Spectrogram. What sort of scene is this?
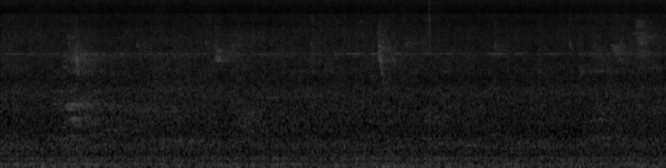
residential area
